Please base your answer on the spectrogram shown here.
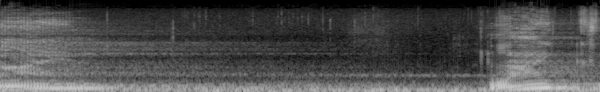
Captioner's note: cave noises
